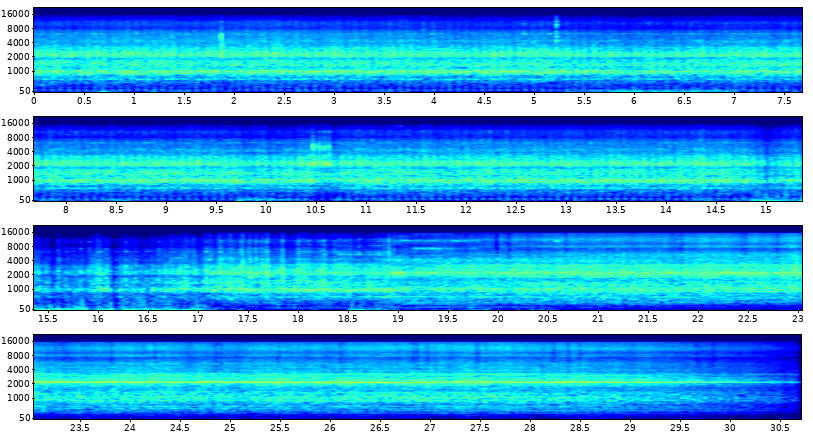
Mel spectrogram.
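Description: Portable bandsaw sawmill's small gasoline engine running steadily while the blade cuts a log into boards. The running tone shifts about two-thirds of the way through and a steady high whine follows, then the sound fades out at the very end.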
